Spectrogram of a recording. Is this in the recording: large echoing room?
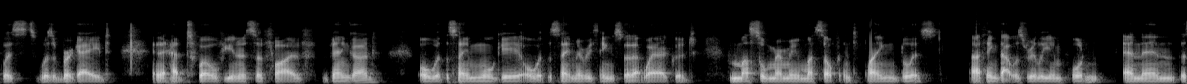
no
